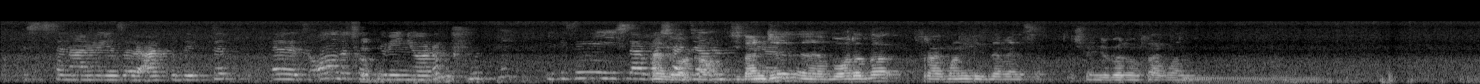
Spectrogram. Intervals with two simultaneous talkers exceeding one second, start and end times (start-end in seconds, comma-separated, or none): 6.5-7.9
